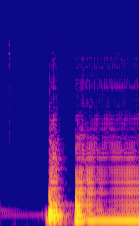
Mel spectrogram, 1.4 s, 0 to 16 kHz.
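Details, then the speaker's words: Miller and Kreisel MX-125 amplifier with a customer complaint of distorted sound and hum/buzz, audio input before pot cleaning: a low hum, then heavy, buzzy bass that sounds clipped and rough on every note, "terrible". "oh that sounds terrible"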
